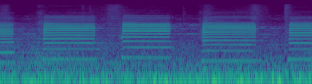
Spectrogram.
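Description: Jazz film score: a saxophone playing a melody of short held notes that step up and down in pitch, over a steady low drone.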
